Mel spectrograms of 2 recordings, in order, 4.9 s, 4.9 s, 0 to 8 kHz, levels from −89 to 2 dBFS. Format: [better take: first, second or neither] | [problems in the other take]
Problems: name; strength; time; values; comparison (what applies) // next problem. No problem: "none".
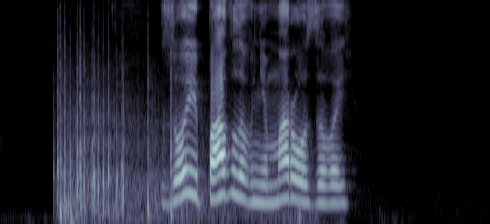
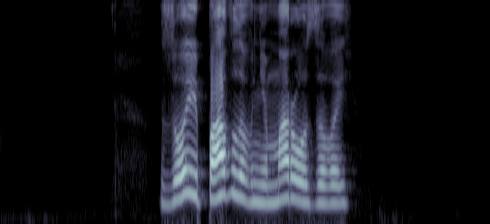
second | background sound (Fireworks); 17 dB below the speech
